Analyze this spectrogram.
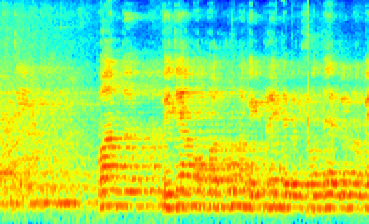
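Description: A man speaks through a loudspeaker in a large echoing hall.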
